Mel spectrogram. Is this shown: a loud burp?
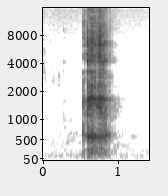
yes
